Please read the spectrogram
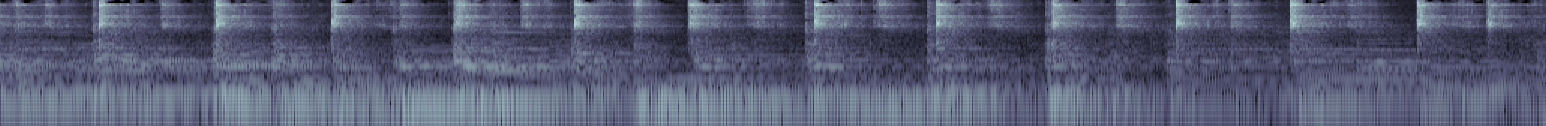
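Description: Instrumental break of a small acoustic folk band: acoustic guitar strumming and fiddle holding a melody, with tambourine shakes landing on the beat about once or twice a second.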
